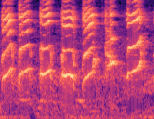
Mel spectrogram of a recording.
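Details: Cute baby butcherbird screaming for food, Australia, wild: six even, harmonic squeals, each slightly rising, repeated about every half second.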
